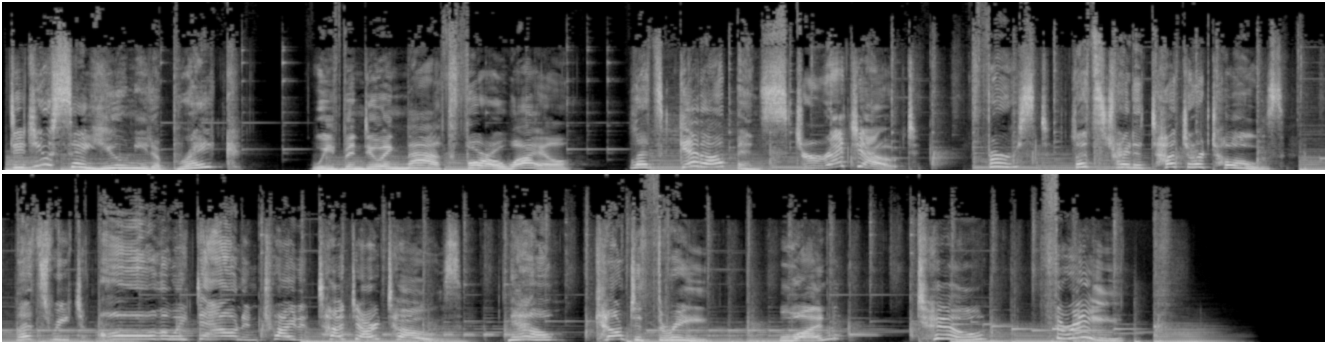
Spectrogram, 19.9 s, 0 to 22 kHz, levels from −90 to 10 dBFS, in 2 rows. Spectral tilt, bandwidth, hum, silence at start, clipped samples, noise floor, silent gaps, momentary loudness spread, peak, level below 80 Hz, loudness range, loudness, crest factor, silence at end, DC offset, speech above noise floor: -3 dB/octave; over 20 kHz; none; 0 s; under 0.1%; -85 dBFS; none; 11 LU; 0 dBFS; -34 dBFS; 2 LU; -12 LUFS; 14 dB; 0.75 s; under 0.1%; 72 dB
